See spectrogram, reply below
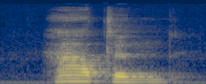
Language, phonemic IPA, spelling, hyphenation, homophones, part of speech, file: Dutch, /ˈɦaːtə(n)/, haten, ha‧ten, haatte, verb, Nl-haten.ogg
- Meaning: to hate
